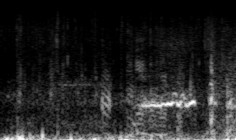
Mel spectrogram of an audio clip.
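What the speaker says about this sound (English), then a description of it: "There's Ransom's little hen Lily" Hens and roosters in a backyard flock cluck and call close by, with short bursts and a few drawn-out tonal notes repeating over about two seconds and no talk.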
